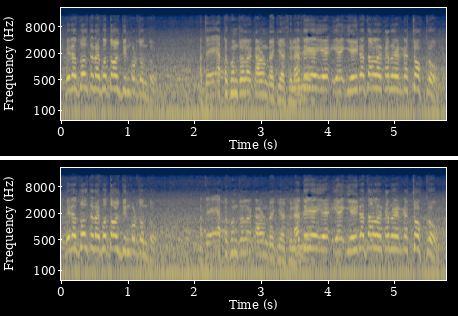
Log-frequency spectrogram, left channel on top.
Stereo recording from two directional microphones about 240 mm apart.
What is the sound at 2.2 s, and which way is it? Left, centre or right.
Speech, left.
